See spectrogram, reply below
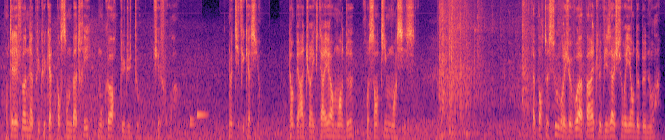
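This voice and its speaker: A man with a medium-pitched voice reads a scripted first-person story. His delivery is terse and weary, with a wry, colloquial edge. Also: background noise. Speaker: narrator and author of an audio short story.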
